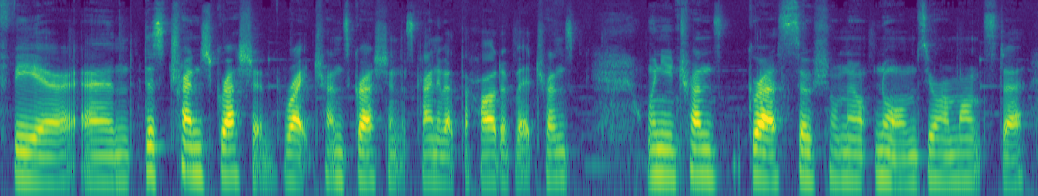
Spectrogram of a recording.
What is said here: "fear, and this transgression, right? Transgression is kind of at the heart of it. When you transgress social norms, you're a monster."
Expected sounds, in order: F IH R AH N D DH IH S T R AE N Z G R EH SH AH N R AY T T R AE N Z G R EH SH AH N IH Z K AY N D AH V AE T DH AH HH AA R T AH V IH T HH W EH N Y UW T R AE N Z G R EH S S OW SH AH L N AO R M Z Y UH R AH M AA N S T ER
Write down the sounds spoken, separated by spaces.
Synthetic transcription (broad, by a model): F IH R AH N DH IH S T R AE N Z G R EH SH AH N R AY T T R AE N Z G R EH SH AH N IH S K AY N D AH V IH T DH AH HH AA R T AH V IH T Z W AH N Y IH T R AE N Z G R EH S S OW SH L N AO R M Z Y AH R AH M AA N S T ER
